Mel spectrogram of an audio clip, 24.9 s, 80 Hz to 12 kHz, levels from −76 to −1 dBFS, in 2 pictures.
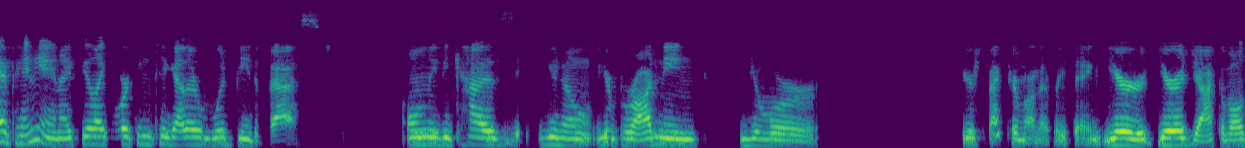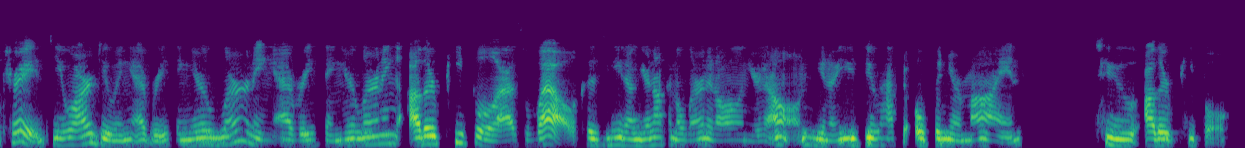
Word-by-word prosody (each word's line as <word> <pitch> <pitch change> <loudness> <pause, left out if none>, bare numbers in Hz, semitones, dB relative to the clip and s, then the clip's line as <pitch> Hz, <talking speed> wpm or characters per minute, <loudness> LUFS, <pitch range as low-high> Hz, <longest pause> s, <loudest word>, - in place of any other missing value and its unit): opinion, 195 - -1
I 155 +1 -1
feel 175 +3 -2
like 170 0 0
working 175 0 -2
together 165 -1 0
would 155 0 -4
be 295 -2 0
the - - -12
best, 390 -1 -6 0.8
only 165 +1 +2
because, 165 - +1 0.4
you 165 +2 0
know, 150 - -2
you're 305 -2 -1
broadening 145 0 +2 0.4
your 140 -4 -2 1.4
your - - -1
spectrum - - -4
on - - -6
everything. - - -7
You're 150 -2 +7
you're 155 0 +8
a 160 0 +5
jack 135 - 0
of 135 - -4
all 135 +1 +2
trades, 215 +10 -1
you 155 +1 -2
are 175 +6 +1
doing 140 -6 -1
everything, 135 +1 -4
you're 155 +2 0
learning 165 - -4
everything, 135 0 -6
you're 150 +2 -2
learning 175 +5 -2
other 175 +3 +6
people 175 - -1
as 130 +1 0
well, 135 +3 +3
'cause, 150 -1 +2
you 160 +2 0
know, 145 -2 -3
you're 140 +1 +1
not 165 +1 -5
gonna 135 - -4
learn 135 +3 -4
it 140 - -5
all 130 +1 -5
on 130 - -15
your 120 0 -13
own. 340 -2 0
You 290 -2 +2
know, - - -5
you 300 +1 +3
do 160 -1 +6
have 150 -1 -9
to - - -7
open 150 0 +3
your 130 -3 0
mind 280 - -3 0.8
to 290 -4 +3
other 150 -2 +4
people 270 - -9
155 Hz, 155 wpm, -20 LUFS, 140-180 Hz, 1.4 s, you're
